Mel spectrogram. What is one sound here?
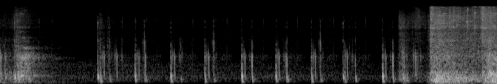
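Footsteps run quickly across snow.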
